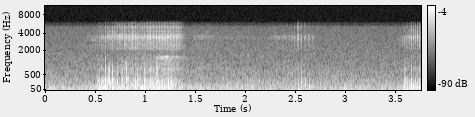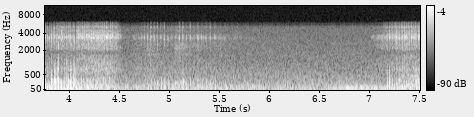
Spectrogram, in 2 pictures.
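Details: Young female Boxer dog sleeping peacefully indoors, snoring in slow breathy bursts, each rasping inhale lasting about a second, separated by quiet pauses of roughly two seconds.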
